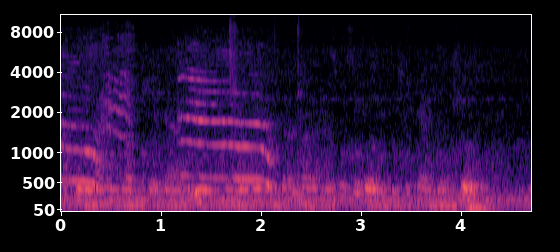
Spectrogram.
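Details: Cat meowing: two drawn-out, clearly pitched meows that slide downward, the second longer and steadier, followed by softer short vocal murmurs over a low steady background hum.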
